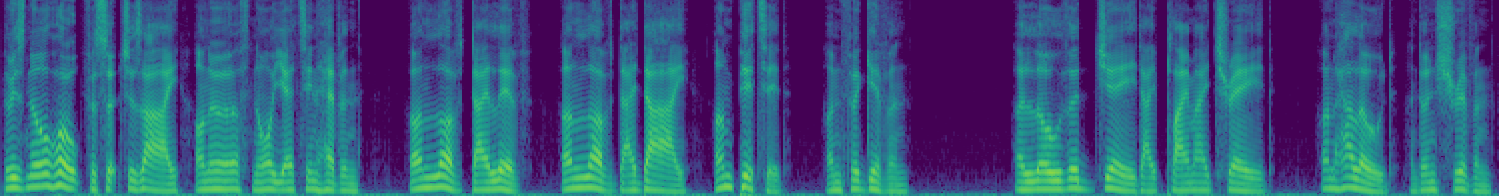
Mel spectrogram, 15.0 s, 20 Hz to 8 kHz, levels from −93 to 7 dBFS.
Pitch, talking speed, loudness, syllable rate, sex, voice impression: 120 Hz, 130 wpm, -19 LUFS, 4.2 syllables/s, male, very masculine, adult-like, thick, very tensed, powerful, bright, soft, very clear, fluent, slightly raspy, cool, intellectual, very refreshing, sincere, very calm, mature, very friendly, very reassuring, very unique, very elegant, wild, sweet, lively, very kind, slightly modest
